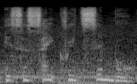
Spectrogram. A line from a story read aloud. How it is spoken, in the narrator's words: she replied in a whisper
